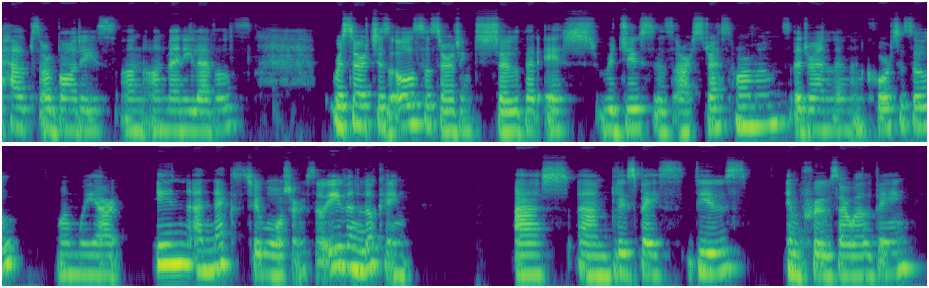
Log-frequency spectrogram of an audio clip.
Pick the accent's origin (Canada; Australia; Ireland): Ireland; Wicklow, Leinster; moved away as an adult; also born or lived in London / Westport, County Mayo; I'm from Wicklow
